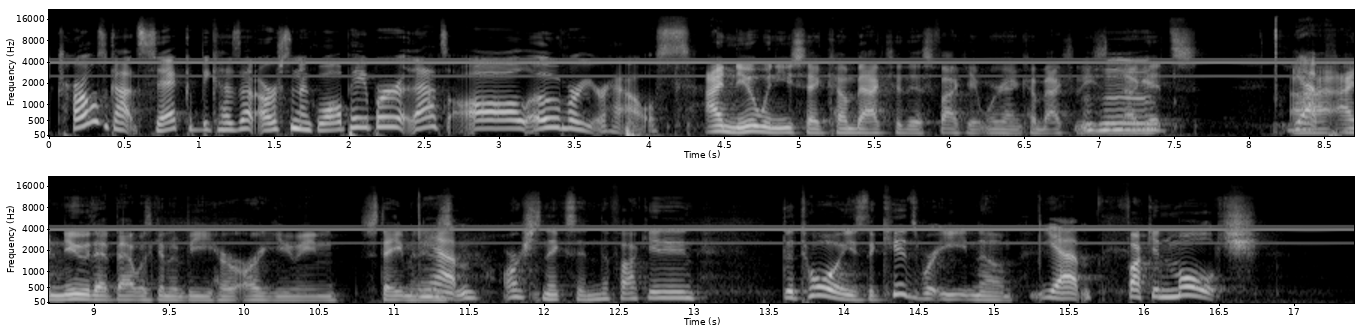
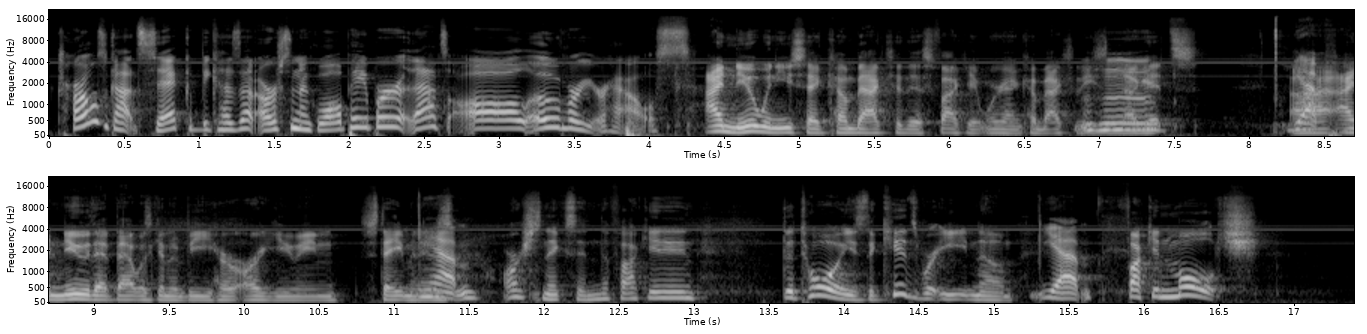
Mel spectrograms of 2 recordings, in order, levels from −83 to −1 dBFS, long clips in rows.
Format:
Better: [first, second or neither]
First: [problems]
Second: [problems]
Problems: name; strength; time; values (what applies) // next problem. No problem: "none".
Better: second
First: high-pitched whine; loud; throughout; 4 kHz, 8 dB below the speech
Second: high-pitched whine; faint; throughout; 4 kHz, 25 dB below the speech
